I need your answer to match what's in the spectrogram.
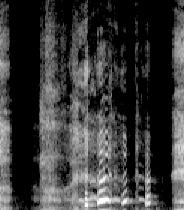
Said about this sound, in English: Are you yawning? No, I'm stretching. You yawned. I'm stretching. With a big.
